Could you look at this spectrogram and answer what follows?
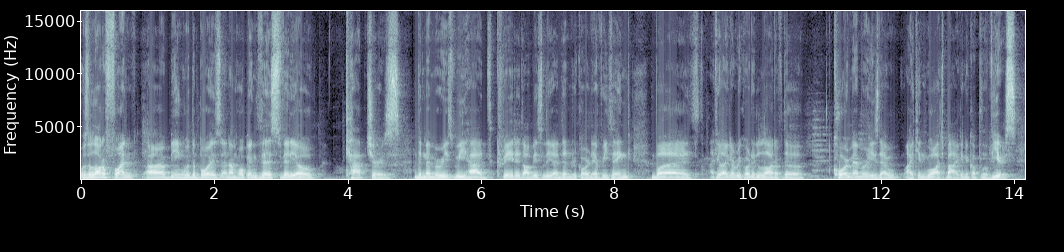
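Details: Adult man speaking; Normal speech.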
